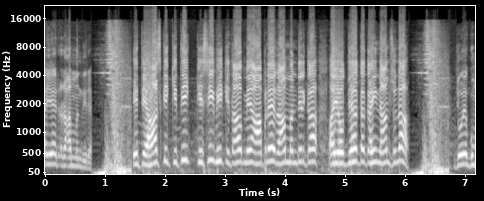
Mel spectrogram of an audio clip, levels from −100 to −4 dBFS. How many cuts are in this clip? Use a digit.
2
